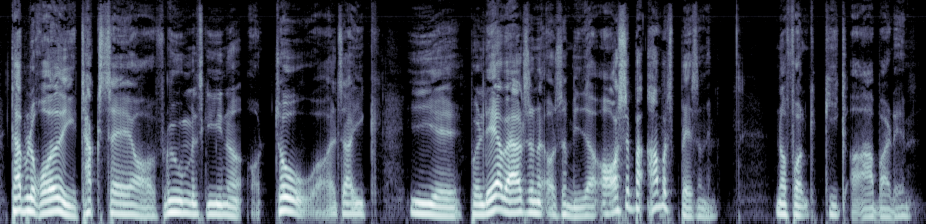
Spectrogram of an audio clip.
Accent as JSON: {"language": "Danish", "town": "Randers", "region": "Central Denmark Region", "country": "Denmark", "tie": "born or raised there", "said": "min barndom i det nordlige Randers"}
